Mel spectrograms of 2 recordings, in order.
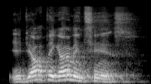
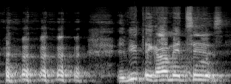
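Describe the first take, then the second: First: Said in the usual way. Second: Laughing. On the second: Real, not acted. Repeats line, laughing through it.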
